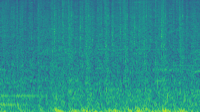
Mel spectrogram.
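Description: Dense, continuous gunfire in the zombie shooter World War Z, a loud sustained fusillade of overlapping automatic shots with no pauses across the whole stretch.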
